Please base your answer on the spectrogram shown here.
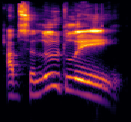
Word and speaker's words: absolutely: Aí o com certeza vai ser absolutely. Absolutely. Desse jeito mesmo. Tá bom? Porque o lu é o mais é a sílaba tônica.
